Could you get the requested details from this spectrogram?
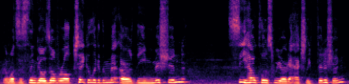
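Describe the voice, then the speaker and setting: A young man whose first language is English hosts a let's play, giving loose, rambling commentary, chatting to the game and poking fun at himself. His high-pitched, warm voice keeps a steady tone and moves a little fast. There's a little hiss or hum in the recording.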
